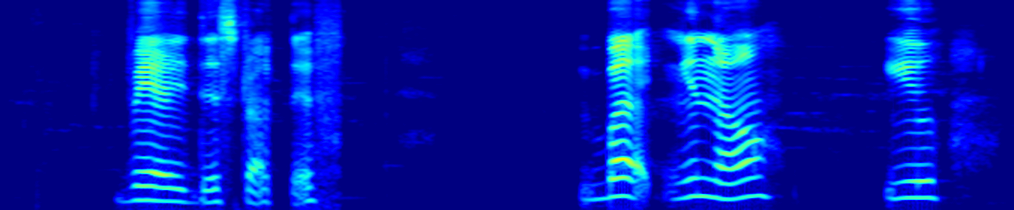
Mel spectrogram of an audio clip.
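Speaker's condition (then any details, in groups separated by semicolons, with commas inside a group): Cerebral palsy; uses power wheelchair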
